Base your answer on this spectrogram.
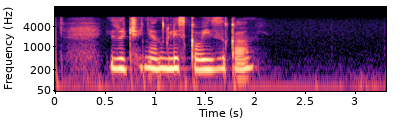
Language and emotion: Russian, neutral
